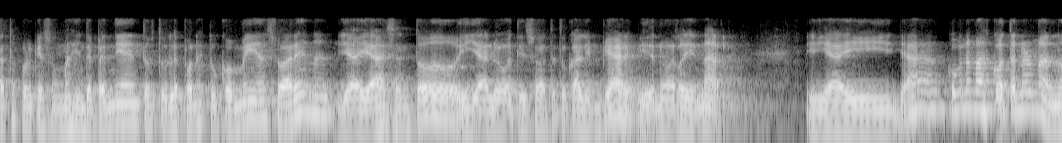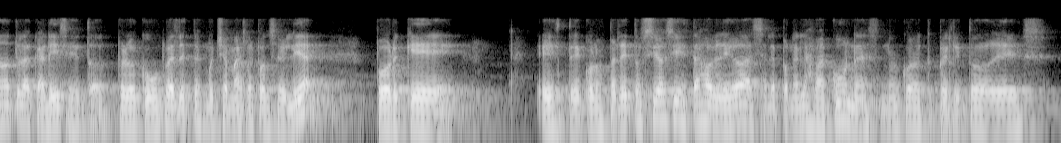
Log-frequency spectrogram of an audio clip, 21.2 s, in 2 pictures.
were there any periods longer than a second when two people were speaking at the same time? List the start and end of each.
none

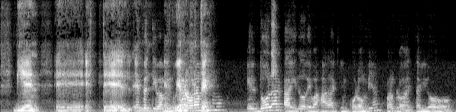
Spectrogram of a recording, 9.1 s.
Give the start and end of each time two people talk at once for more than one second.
2.7-4.2

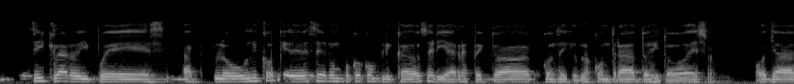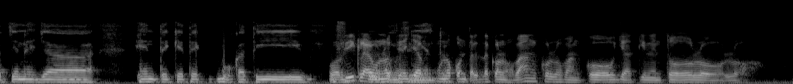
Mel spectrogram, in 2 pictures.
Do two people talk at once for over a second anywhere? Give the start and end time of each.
11.2-12.5

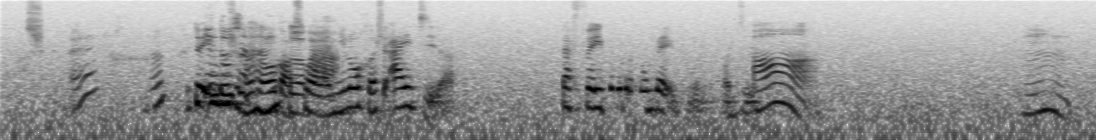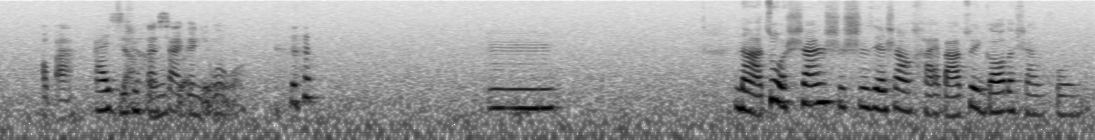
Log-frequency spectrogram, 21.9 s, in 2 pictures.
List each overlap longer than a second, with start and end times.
2.0-3.4, 12.1-13.4

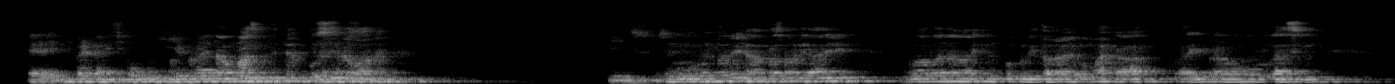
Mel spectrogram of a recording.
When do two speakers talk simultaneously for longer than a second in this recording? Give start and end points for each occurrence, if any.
1.7-3.7

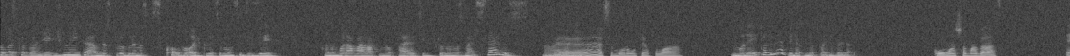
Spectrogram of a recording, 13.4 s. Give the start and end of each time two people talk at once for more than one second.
none

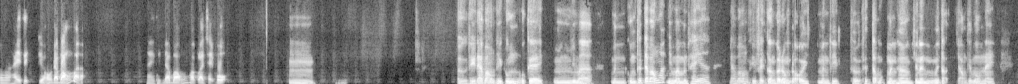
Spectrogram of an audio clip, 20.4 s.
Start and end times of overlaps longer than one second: none

